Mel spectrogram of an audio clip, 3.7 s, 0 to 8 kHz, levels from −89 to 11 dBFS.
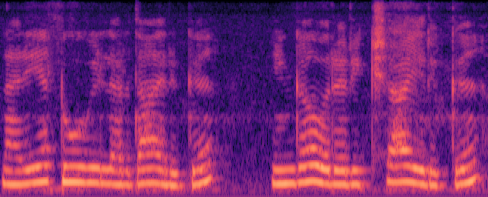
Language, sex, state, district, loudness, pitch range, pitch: Tamil, female, Tamil Nadu, Nilgiris, -14 LUFS, 205-235 Hz, 215 Hz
